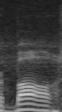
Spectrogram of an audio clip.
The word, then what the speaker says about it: Baal: New Living Translation says this: When Ahab got home, he told Jezebel what Elijah had done and that he had slaughtered the prophets of Baal, or Baal sometimes as it's pronounced.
